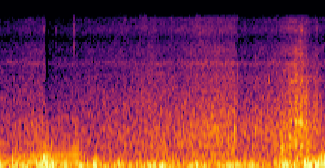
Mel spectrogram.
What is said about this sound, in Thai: ลมแท้นี่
